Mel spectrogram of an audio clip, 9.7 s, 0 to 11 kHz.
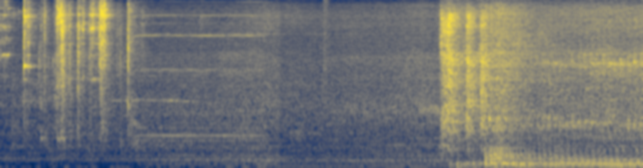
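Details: Royal Enfield Himalayan single just after DIY oil change with Motul 5100 15W50 (2 litres) and new filter at 15,000 km: clicks, pause, then fires and settles into even, steady low thumping idle, no knocks; no leaks. Normal idle.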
